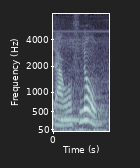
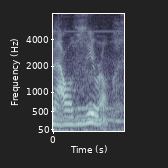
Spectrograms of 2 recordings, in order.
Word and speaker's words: Aleph-Null: The symbol is often pronounced Aleph-Null rather than Aleph-0, Probably because null is the word for zero in Georg Cantor's native language of German.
